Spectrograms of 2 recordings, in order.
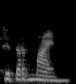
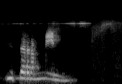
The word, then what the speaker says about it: determine: saya itu selalu membaca determine. Padahal cara membacanya adalah determine.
